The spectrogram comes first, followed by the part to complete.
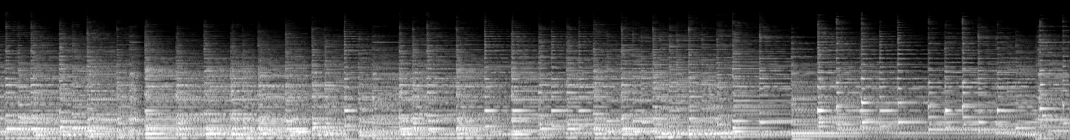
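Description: Kawai grand piano played in a busy, fast-moving passage, with rapid runs of notes over sustained chords and a deep bass chord about twelve seconds in.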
